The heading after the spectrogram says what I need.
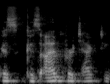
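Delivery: creepy, soft mock cult-leader tone. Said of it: "cult leader kind of vibes".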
